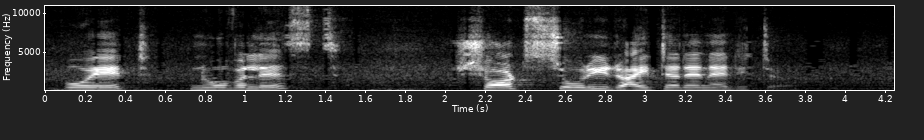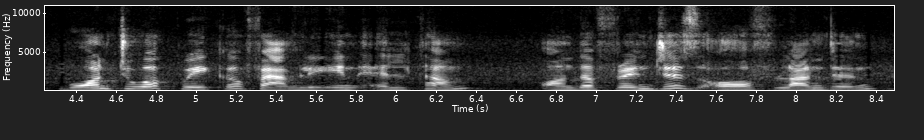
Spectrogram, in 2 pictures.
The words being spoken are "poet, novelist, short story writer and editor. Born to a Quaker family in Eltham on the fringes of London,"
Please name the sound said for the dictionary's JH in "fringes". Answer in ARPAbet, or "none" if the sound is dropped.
JH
